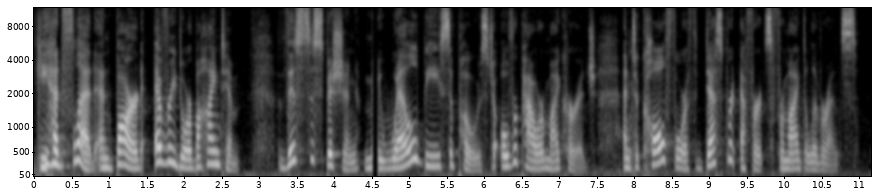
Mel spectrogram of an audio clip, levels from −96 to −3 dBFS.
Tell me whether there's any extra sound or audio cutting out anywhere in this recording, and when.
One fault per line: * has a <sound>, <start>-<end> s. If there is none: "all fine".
* has a dropout, 4.5-4.6 s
